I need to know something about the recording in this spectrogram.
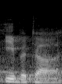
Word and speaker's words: EBITDA: career this this term ebitda that's how it's pronounced by the way ebitda i see it others pronouncing it different ways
